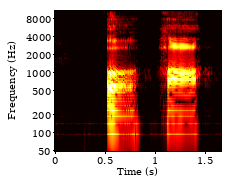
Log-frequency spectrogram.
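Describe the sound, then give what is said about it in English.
Two short buzzing telephone ring tones, evenly spaced, come through a phone speaker over a faint steady hum, as an outgoing call placed from the caller's own phone rings on the other end. “I called him on my own phone.”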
